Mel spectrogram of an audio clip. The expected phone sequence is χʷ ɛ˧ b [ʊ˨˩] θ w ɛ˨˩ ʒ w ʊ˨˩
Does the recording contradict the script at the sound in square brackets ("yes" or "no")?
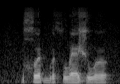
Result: no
